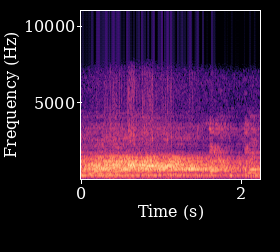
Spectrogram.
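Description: A congregation laughing together, many voices at once, easing off slightly near the end.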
